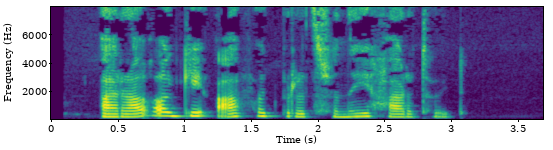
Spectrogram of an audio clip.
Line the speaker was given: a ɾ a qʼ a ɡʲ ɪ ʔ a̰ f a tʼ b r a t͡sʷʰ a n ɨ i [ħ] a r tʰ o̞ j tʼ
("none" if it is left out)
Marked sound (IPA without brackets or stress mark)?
ħ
